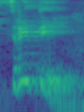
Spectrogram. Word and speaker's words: স্মৃতি: আর ফার্স্টে স্মৃতি, ময়ের উচ্চারণ সাইলেন্ট।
